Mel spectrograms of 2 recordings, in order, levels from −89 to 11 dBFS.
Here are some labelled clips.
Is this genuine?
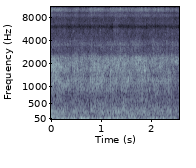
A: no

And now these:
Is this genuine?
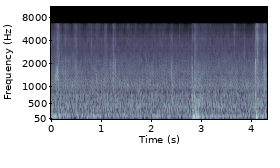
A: no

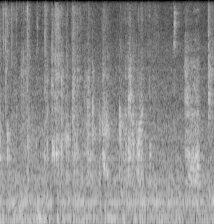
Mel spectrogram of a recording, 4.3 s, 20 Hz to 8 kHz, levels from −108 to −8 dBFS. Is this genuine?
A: yes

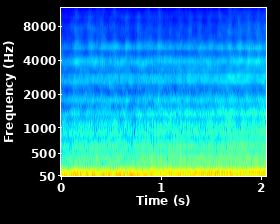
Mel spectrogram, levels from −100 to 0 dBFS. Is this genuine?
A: no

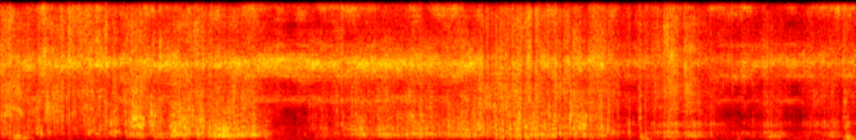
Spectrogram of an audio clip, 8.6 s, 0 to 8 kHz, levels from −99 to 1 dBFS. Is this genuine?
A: no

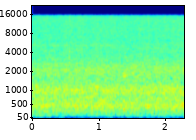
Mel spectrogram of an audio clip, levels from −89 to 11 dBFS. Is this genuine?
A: no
